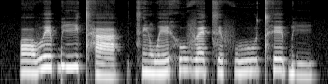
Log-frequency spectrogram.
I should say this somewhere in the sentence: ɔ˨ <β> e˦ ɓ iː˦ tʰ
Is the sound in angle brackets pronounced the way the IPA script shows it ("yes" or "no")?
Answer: yes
